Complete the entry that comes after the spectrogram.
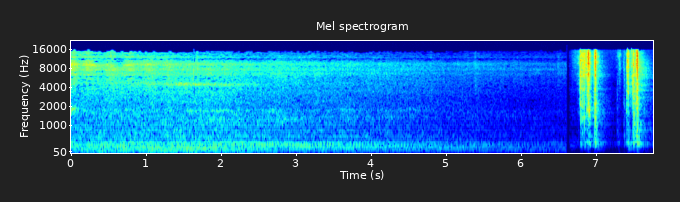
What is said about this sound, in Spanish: Sí, este es el estudio de grabación al aire libre de Viajes sin Reservas. Vamos a seguir escuchando a Bangkok.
